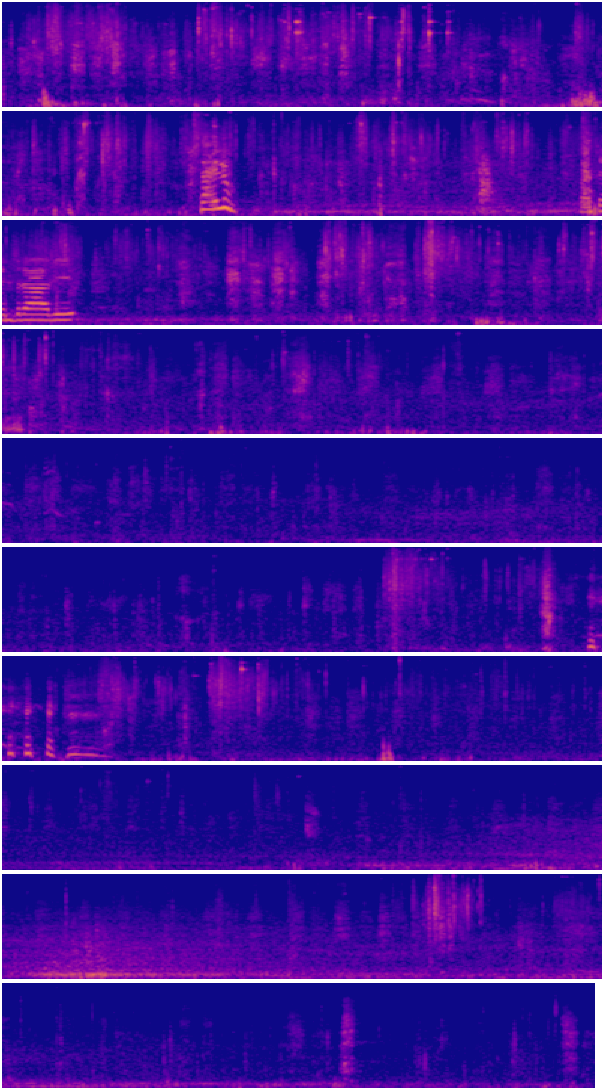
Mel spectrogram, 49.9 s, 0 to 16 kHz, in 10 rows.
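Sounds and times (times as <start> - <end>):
dog paws on gravel: 0.0 - 18.8, 25.2 - 49.9
paws scuffing on gravel: 4.3 - 16.1.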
